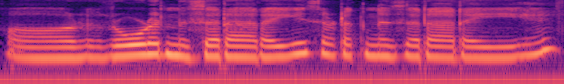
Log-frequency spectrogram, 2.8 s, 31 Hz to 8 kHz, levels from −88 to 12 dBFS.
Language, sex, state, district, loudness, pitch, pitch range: Hindi, female, Punjab, Pathankot, -15 LUFS, 195 Hz, 185-210 Hz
